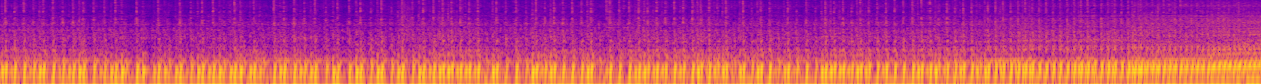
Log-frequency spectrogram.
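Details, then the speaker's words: Cheap Yamaha single-cylinder motorbike just after carburettor and fuel-line cleaning, air filter not properly connected: idle thumps along steadily but a little unevenly, beat wavering; slightly rough idle, idle adjustment may be needed. "maybe have a little look at the idle adjustment because it didn't sound like it was running brilliantly but it might run a bit better once the air filter is connected up"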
